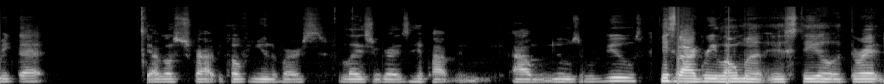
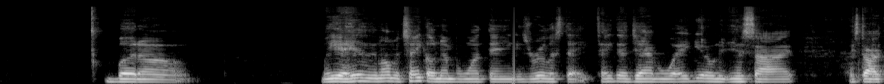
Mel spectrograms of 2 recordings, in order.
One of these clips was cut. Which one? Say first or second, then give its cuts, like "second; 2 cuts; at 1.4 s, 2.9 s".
first; 2 cuts; at 1.5 s, 6.5 s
